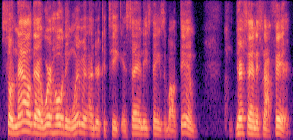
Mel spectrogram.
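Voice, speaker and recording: A man in his forties, a bit sick and nasal, talking in a relaxed, slangy way on a live stream chat. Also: a little high, moderate pace. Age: 40s. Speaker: guest on a live stream talk. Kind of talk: casual chat.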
